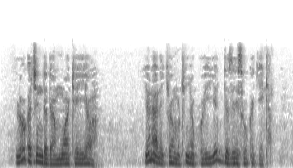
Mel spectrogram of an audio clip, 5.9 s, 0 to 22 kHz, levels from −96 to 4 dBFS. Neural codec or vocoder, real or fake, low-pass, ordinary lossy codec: none; real; 19.8 kHz; AAC, 24 kbps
